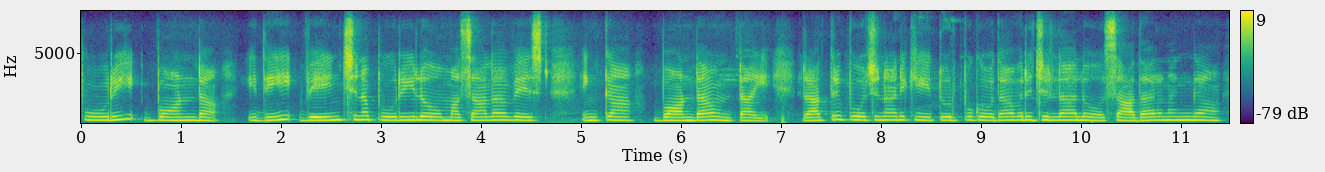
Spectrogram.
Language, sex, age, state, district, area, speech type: Telugu, female, 18-30, Andhra Pradesh, East Godavari, urban, spontaneous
